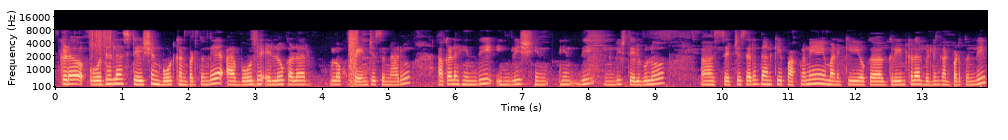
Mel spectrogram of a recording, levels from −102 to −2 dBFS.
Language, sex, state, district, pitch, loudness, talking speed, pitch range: Telugu, female, Telangana, Nalgonda, 195 Hz, -16 LUFS, 115 wpm, 185-215 Hz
